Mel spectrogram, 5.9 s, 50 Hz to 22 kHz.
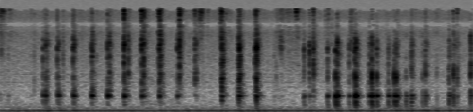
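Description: Fingernails tap and scratch on a small orange pumpkin, making about two dozen quick, dry taps with a short hollow knock around 630 Hz and faint scratchy noise between them. A steady low hum runs underneath throughout.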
